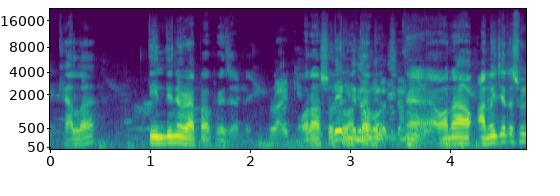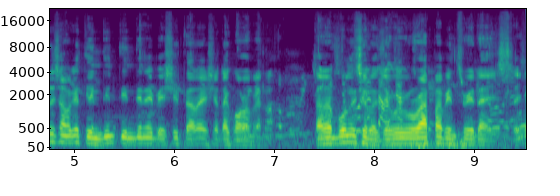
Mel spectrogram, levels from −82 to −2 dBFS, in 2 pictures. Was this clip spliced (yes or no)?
no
